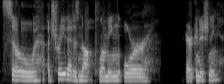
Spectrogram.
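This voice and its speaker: A young man talks shop as a plumber on a podcast, loose and chatty, piling on "you know" as he tells his stories. His delivery is lively and animated, and he laughs easily. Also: a little high, unhurried, clear, resonant tone. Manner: animated, laughing storyteller with fillers. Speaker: plumber guest. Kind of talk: casual storytelling.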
